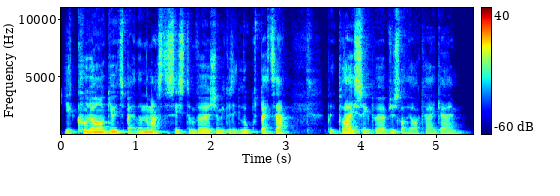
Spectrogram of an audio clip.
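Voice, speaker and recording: Middle-aged man, slightly low register, casual rambling vlog delivery, plenty of filler words. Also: fast talker. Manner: relaxed, rambling, many ums and uhs. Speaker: retro game collector.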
